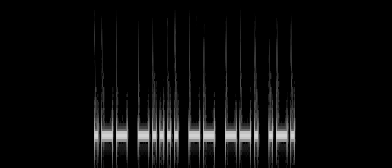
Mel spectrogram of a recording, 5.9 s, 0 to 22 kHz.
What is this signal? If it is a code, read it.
Morse code, heard as a keyed tone, about 26 wpm, 700 Hz. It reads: W6MGR
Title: Speed Racing - USA 1x3 Call Signs 22wpm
